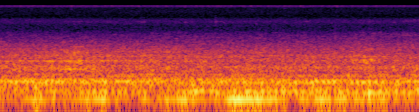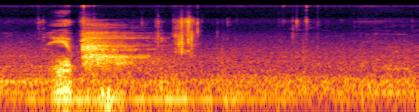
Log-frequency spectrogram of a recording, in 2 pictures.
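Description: Near silence: faint steady low background hum. About six seconds in, a man says a single word, followed by a short breathy noise.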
